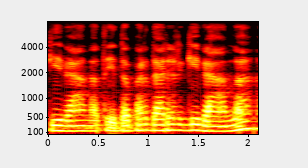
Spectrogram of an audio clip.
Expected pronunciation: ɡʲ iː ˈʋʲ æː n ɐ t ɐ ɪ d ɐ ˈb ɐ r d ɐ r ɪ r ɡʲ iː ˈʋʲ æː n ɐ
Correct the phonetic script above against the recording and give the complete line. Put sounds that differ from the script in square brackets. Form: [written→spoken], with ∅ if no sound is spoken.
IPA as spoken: ɡʲ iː ˈʋʲ æː n ɐ t ɐ ɪ d ɐ ˈb ɐ r d ɐ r ɪ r ɡʲ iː ˈʋʲ æː n ɐ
